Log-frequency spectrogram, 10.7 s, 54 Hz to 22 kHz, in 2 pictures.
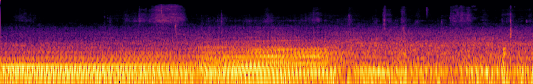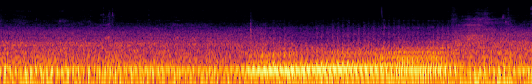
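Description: A 2024 Ford Mustang Dark Horse with a six-speed manual accelerates, its loud, close engine drone rising and falling in pitch through gear changes against a steady low rumble, with no voices.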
